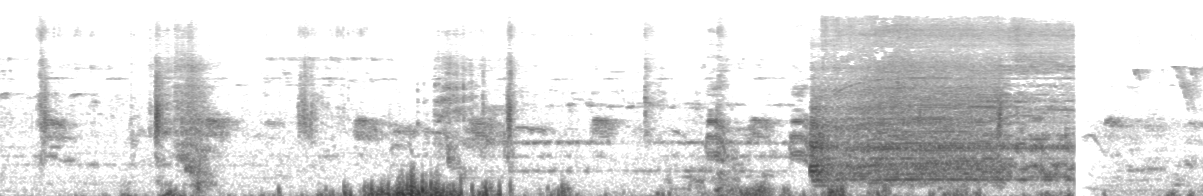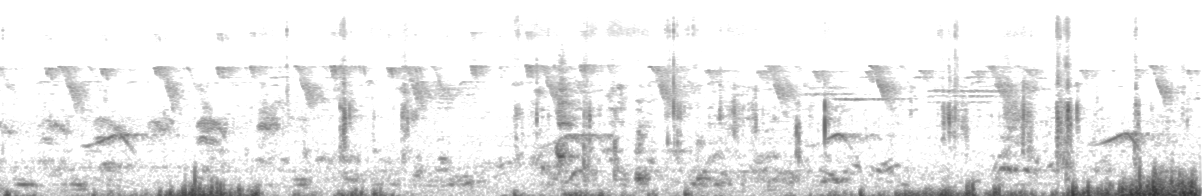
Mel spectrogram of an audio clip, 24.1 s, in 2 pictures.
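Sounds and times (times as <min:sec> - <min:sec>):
loud rushing hiss: 0:08.2 - 0:10.8
small birds chirping: 0:10.9 - 0:24.0.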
